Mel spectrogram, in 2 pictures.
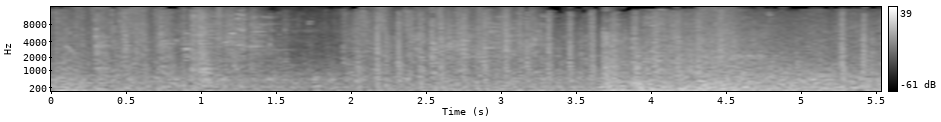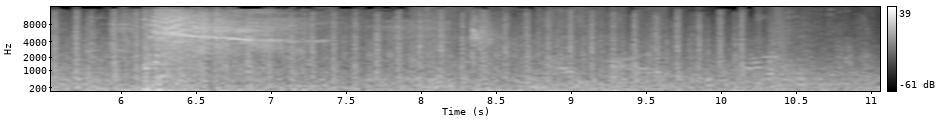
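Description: Rapid gunfire from a Fortnite match rattles in dense bursts with a few louder booms, continuous and close, while players talk over it.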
